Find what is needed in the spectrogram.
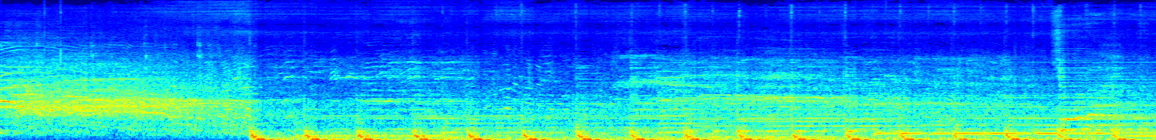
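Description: Large arena crowd cheering and screaming. About three seconds in, a live pop band starts a slow song intro with a deep, steady beat of about two thumps a second under sustained chords, the crowd still heard beneath it.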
